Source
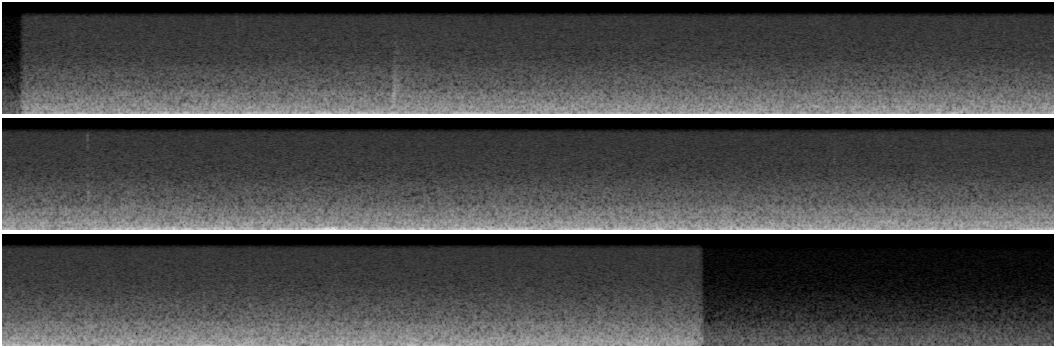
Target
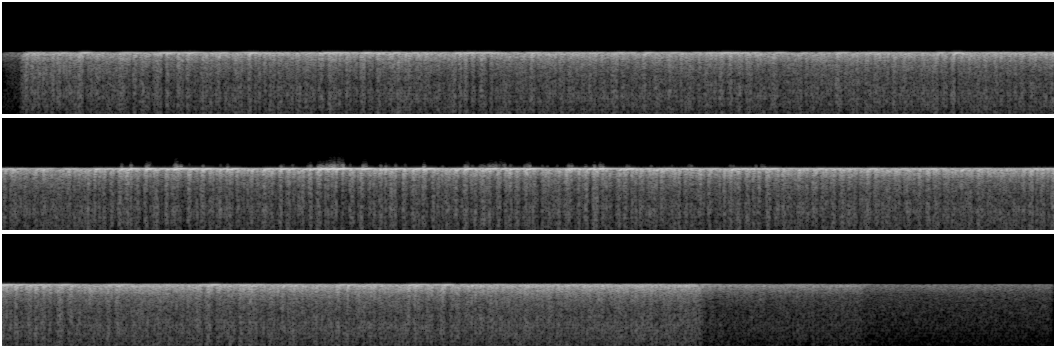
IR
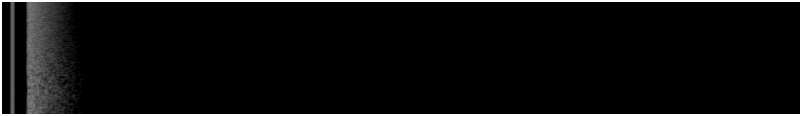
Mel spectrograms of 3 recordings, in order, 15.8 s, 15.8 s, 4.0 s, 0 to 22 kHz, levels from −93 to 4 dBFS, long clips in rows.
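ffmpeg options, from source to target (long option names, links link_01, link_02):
-filter_complex "[0:a]aeval=exprs='0.631*(cos(1*acos(clip(val(0)/0.631,-1,1)))-cos(1*PI/2))+0.158*(cos(6*acos(clip(val(0)/0.631,-1,1)))-cos(6*PI/2))':channel_layout=same,lowpass=frequency=2900:width_type=q:width=0.5098,lowpass=frequency=2900:width_type=q:width=0.6013,lowpass=frequency=2900:width_type=q:width=0.9,lowpass=frequency=2900:width_type=q:width=2.563,afreqshift=-3400,apsyclip=10.5dB,adynamicequalizer=threshold=0.0316:dfrequency=1300:dqfactor=1.1:tfrequency=1300:tqfactor=1.1:attack=5:release=100:ratio=0.375:range=3:mode=cutabove:tftype=bell,asplit=2[link_01][link_02];[link_02]aecho=0:1:808:0.251[link_03];[link_01][link_03]amix=inputs=2:normalize=0,volume=-6dB"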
